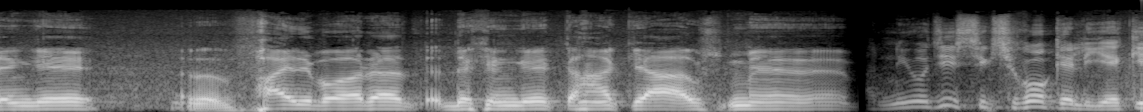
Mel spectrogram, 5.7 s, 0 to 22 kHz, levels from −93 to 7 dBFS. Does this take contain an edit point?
yes; 1 cut; at 4.0 s

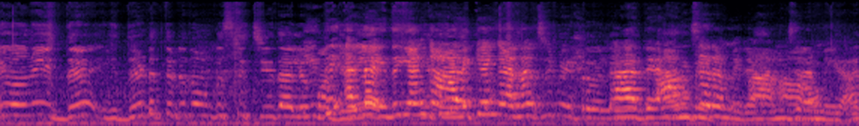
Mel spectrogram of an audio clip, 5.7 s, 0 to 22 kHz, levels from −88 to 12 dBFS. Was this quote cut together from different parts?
no; 0 cuts

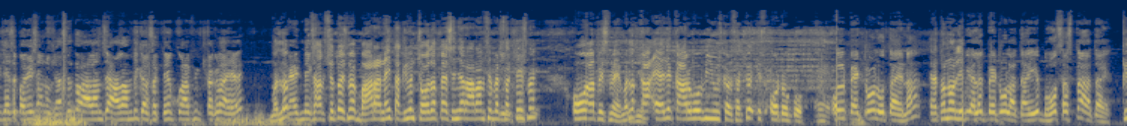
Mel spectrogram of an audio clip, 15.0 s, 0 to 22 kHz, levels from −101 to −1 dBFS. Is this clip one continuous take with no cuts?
no; 3 cuts; at 4.1 s, 7.8 s, 11.1 s

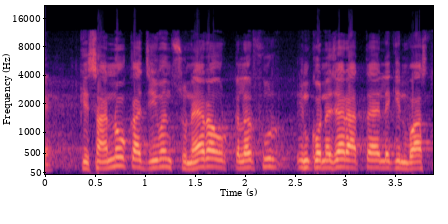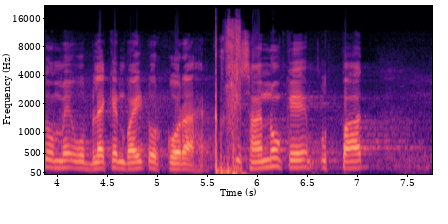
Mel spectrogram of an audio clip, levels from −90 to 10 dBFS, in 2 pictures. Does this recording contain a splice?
yes; 1 cut; at 5.7 s

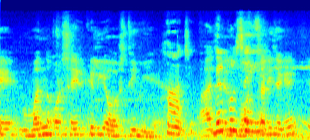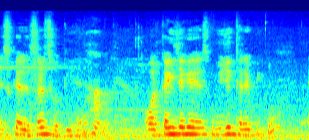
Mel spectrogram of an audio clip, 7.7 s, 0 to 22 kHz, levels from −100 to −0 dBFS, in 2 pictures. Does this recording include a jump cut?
no; 0 cuts

